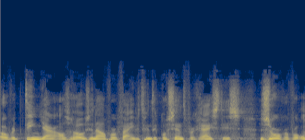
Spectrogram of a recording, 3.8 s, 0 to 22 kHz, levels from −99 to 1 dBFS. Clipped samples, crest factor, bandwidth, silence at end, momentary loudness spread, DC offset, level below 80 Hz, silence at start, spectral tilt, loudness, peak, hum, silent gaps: under 0.1%; 16 dB; 10 kHz; 0 s; 6 LU; under 0.1%; -64 dBFS; 0 s; -5 dB/octave; -25 LUFS; -8 dBFS; none; none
